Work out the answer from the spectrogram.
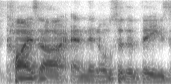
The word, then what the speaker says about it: Caesar: history, the anglicized English language has become that we just have hard C's and soft C's, whereas the original pronunciation is Kaiser, and then also the V's are soft as well.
